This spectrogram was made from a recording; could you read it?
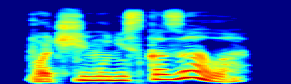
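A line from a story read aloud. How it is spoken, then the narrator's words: Worried exclamation. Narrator (Russian): воскликнула обеспокоенно Эвелин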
